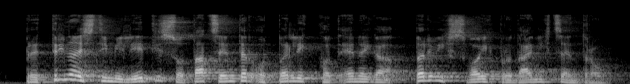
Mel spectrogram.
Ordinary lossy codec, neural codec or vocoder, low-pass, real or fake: none; none; none; real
